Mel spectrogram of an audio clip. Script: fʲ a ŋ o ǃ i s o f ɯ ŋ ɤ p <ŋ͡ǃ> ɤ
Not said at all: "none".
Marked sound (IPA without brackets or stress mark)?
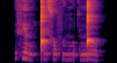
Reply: ŋ͡ǃ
